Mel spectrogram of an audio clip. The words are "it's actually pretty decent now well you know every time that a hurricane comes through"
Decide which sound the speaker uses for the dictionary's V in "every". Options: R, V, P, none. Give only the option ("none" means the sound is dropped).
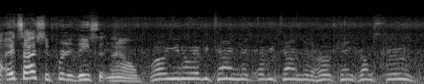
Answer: V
